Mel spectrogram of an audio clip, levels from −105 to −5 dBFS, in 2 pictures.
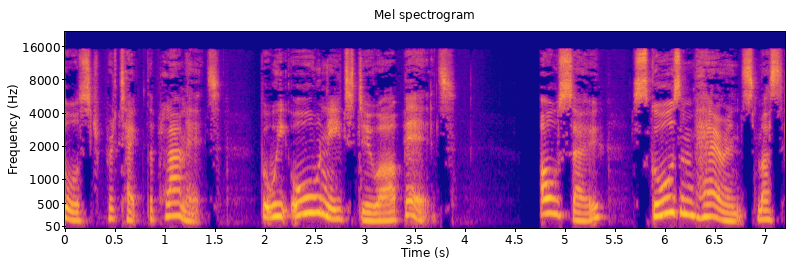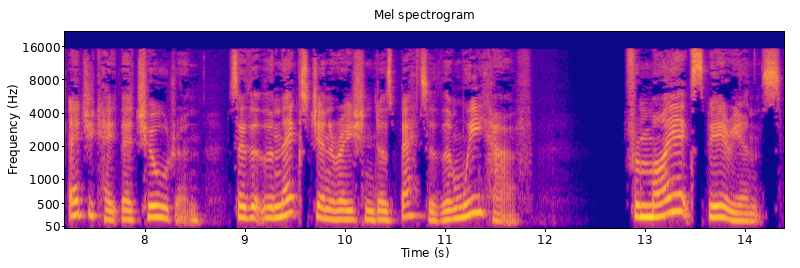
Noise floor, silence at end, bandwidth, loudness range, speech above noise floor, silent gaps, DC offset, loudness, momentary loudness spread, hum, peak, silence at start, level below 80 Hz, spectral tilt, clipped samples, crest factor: -72 dBFS; 0.05 s; 15.5 kHz; 2 LU; 51 dB; 4.60-4.74 s, 12.53-12.78 s; under 0.1%; -21 LUFS; 12 LU; none; -6 dBFS; 0 s; -70 dBFS; -3.5 dB/octave; under 0.1%; 16 dB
